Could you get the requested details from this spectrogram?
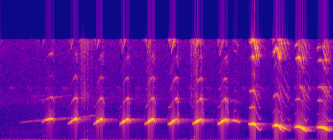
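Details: Sirtu singing a varied phrase: a regular series of short, upward-flicked whistled notes about four per second. Toward the end they turn into lower, slurred, downward-bending notes.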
